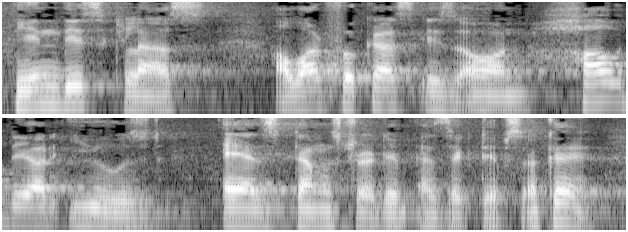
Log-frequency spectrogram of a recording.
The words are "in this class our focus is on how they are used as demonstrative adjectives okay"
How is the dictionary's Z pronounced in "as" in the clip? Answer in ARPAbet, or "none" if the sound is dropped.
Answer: Z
